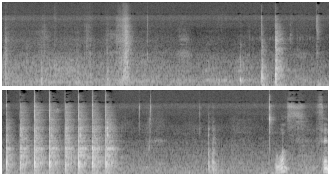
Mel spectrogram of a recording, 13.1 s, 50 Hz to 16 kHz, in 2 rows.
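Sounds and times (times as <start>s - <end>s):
hammer tapping metal pin: 6.6s - 8.9s.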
